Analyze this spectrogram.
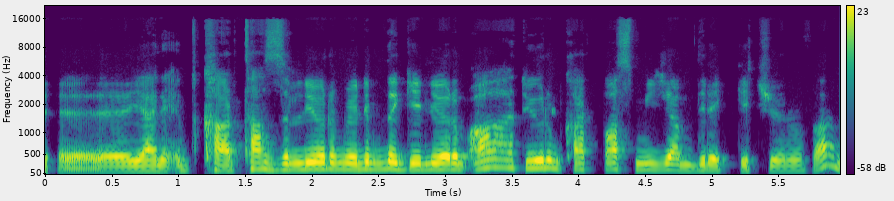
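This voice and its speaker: A man's plain, everyday voice with lively intonation. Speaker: live stream host. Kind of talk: live stream interview.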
